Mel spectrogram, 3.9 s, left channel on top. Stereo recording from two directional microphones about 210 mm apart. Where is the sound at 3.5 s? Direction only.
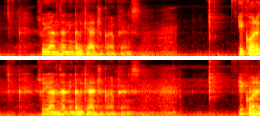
65° left (ahead or behind).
